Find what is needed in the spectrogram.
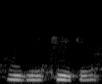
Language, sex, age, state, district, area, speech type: Urdu, female, 18-30, Uttar Pradesh, Gautam Buddha Nagar, urban, conversation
